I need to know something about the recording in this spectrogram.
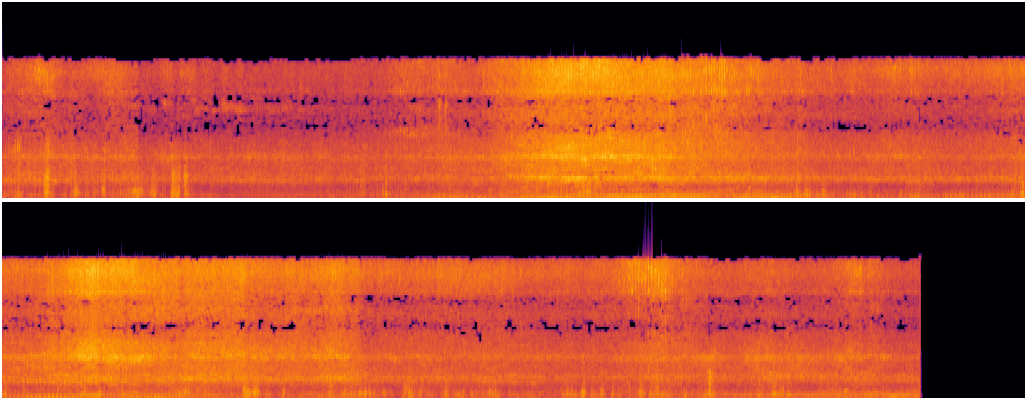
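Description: Motorbike engines hum past on a busy street.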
